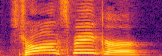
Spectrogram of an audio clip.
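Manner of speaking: plain reading voice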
